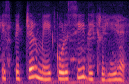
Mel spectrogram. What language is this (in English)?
Hindi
